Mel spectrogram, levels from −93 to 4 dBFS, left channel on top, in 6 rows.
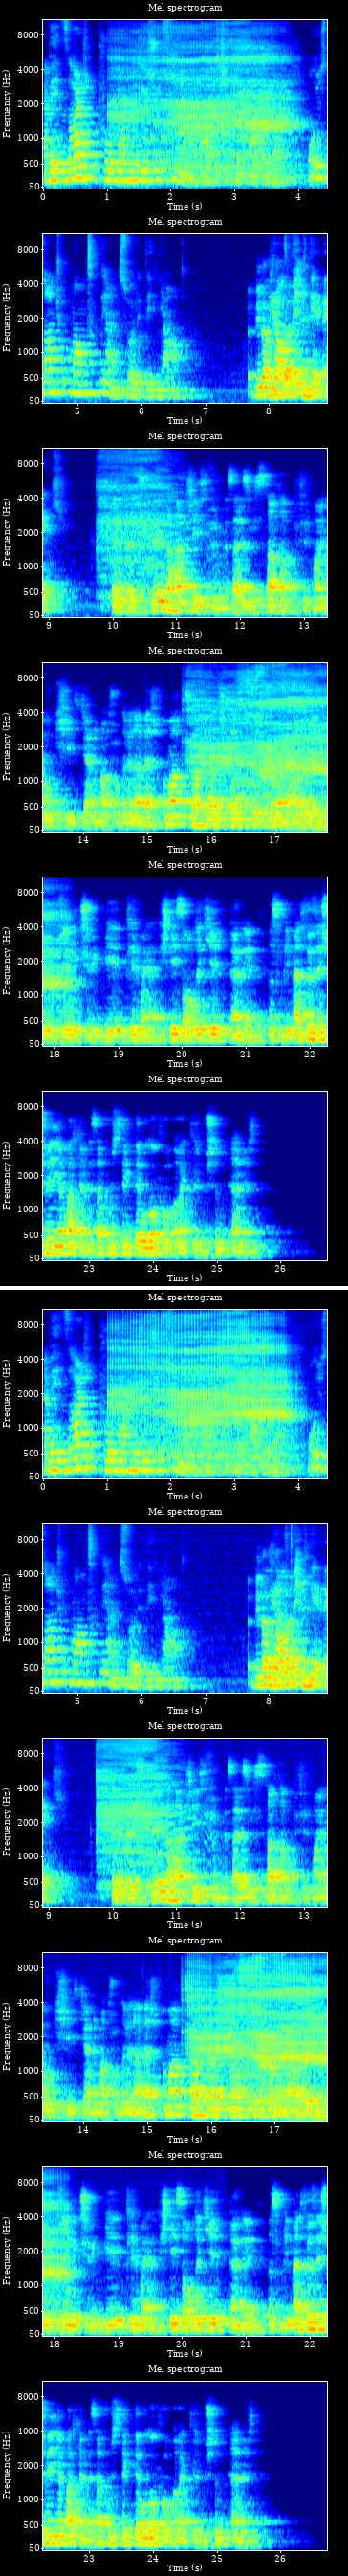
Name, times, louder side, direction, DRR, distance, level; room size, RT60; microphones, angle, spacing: voice 1, 0.0-6.6 8.0-9.0, equal, 40° left, -3 dB, 2.0 m, -32 dB
sound 1, 1.0-4.1 4.5-4.6 8.3-8.4 9.7-11.6 15.5-18.4, right 4 dB, 75° right, 1.0 m, -33 dB
voice 2, 7.7-8.7 10.0-25.6, equal, 20° right, -4 dB, 1.8 m, -28 dB
7.1 x 6.1 x 4.0 m, 1.0 s
head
